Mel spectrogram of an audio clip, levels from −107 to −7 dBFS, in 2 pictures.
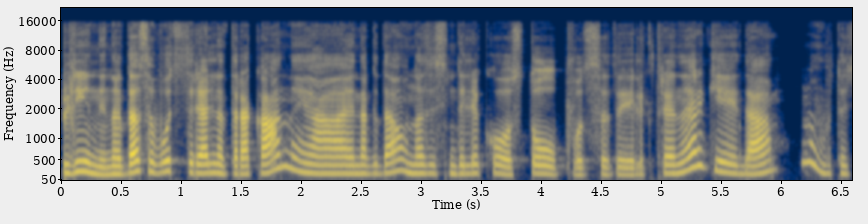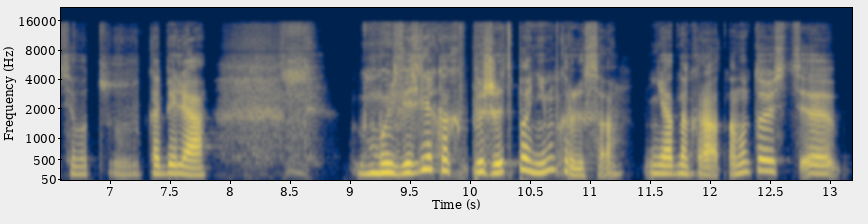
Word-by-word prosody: блин, 205 -2 +1
иногда 180 +6 +5
заводятся 235 0 -2
реально 200 0 +3
тараканы, 205 - +3
а 190 0 +2
иногда 195 +4 -1
у - - -6
нас 195 -2 -2
здесь 190 -1 -10
недалеко 190 -1 -4
столб 180 -2 -4
вот 165 +1 -6
с - - -11
этой 165 -1 -5
электроэнергией, 220 - -2
да. 185 +6 +1 0.2
Ну, 440 -4 -6
вот 190 0 -14
эти 185 0 -10
вот, 175 0 -13
з 85 0 -17
кабеля. 180 -4 +2 1.2
Мы 200 +2 +3
видели, 210 +8 +3
как 255 -4 -1
бежит 210 -1 +3
по 280 - +4
ним 235 +2 -1
крыса 165 - -5 0.2
неоднократно. 190 0 0
Ну, 215 +3 -3
то 255 +2 +1
есть, 245 0 -3
э, 190 -1 0
195 Hz, 160 wpm, -23 LUFS, 185-225 Hz, 1.2 s, иногда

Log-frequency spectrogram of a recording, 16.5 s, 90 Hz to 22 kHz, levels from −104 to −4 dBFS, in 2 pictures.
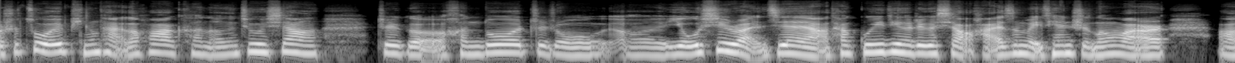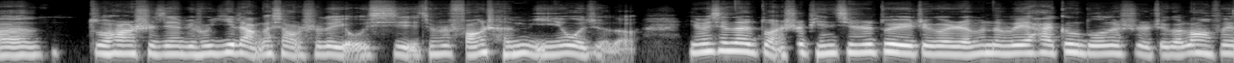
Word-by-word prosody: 是 215 +4 -6
作 255 +2 -1
为 235 0 +5
平 240 -2 -5
台 240 -2 -3
的 195 - -4
话， 230 -1 -1
可 210 +1 -10
能 190 +1 -7
就 245 +3 0
像 235 -3 -2 0.3
这 215 -2 -3
个 190 -2 -3
很 195 -2 -6
多 225 +2 +1
这 220 -1 -7
种， 180 -2 -5
呃， 180 0 -9
游 200 +2 +2
戏 250 +5 0
软 230 -5 +3
件 220 -1 +1
呀， 170 -3 +3
它 220 - -3
规 230 +2 0
定 240 -2 +2
这 215 - +2
个 210 - +2
小 210 - -1
孩 - - -1
子 205 - -4
每 215 -4 0
天 215 +4 -2
只 210 -3 -3
能 190 +3 -3
玩 195 - +2
儿， 185 0 +4 0.3
啊， 185 0 0 0.4
多 215 -3 0
长 215 +1 +3
时 210 0 -1
间， 205 +1 -1
比 195 - -3
如 - - -2
说 205 - 0
1-2 215 0 +2
个 - - -1
小 200 -3 -3
时 195 +2 -6
的 195 -1 +1
游 180 - 0
戏， 180 +1 -3
就 200 - -6
是 210 - -3
防 195 +2 +1
沉 200 -5 -2
迷， 205 -2 -1
我 210 -4 +2
觉 185 +1 -8
得。 - - -10 0.3
因 230 0 0
为 - - +6
现 265 +1 +3
在 260 -1 +6
短 225 -3 -1
视 - - -1
频 215 0 -1
其 230 +1 -2
实 230 +1 +3
对 230 -2 +7
这 205 0 0
个 200 -1 +2
人 190 -1 +3
们 215 +2 0
的 215 - +1
危 220 +1 +4
害， 225 0 +1
更 235 +2 +2
多 210 -1 +1
的 215 - +1
是 200 -2 -5
这 180 - -6
个 185 - 0
浪 220 +1 +2
费 215 +1 -3
210 Hz, 305 characters per minute, -22 LUFS, 195-225 Hz, 0.4 s, 对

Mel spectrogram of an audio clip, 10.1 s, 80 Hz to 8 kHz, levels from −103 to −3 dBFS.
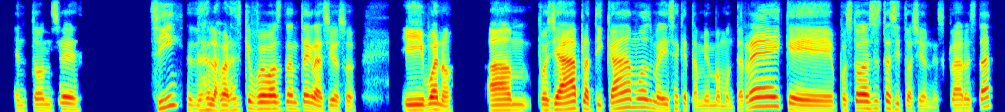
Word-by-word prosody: Entonces, 145 +3 -2 0.7
sí, 245 +9 -3
la 140 0 -5
la 140 - 0
verdad 140 0 +1
es 150 - -14
que 190 - -2
fue 175 0 +3
bastante 175 0 +2
gracioso. 135 -5 -2 0.4
Y 140 0 +2
bueno, 140 -5 +3 0.3
am, 140 +1 +2
pues, 145 -2 -3
ya 160 +4 +7
platicamos, 195 - 0
me 160 -5 -2
dice 150 +4 -5
que - - -7
también 125 +2 -10
va - - -7
a - - -8
Monterrey, 235 - +2
que, 135 -6 +1
pues, 140 - -9
todas 185 -1 +4
estas 185 -1 -4
situaciones, 125 -7 -10
claro 135 +1 -4
está. 215 - -1
145 Hz, 180 wpm, -23 LUFS, 135-180 Hz, 0.7 s, ya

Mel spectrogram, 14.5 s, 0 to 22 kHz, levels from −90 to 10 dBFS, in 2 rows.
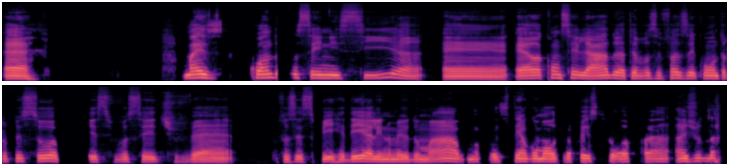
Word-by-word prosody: é. 130 -2 +5 1.5
Mas 165 -3 +5 0.2
quando 175 +1 +3 0.2
você 175 -2 -1
inicia, 155 -1 0 0.2
eh, 125 -1 0
é 140 +1 +2
aconselhado 150 -1 +2
até 140 +1 +1
você 140 +1 -5
fazer 145 0 -1
com 140 - -2
outra 140 0 0
pessoa, 145 +1 0
porque 130 -2 -6
se 125 +1 -17
você 120 -1 -3
tiver 110 -2 -3 0.5
você 130 +1 -2
se - - -14
perder 125 +2 +2
ali 125 -2 +3
no 120 - +2
meio 115 -1 +2
do 115 0 -3
mar 115 +6 +1
alguma 120 -2 -2
coisa, 120 0 -4
você - - -21
tem 145 - +2
alguma 135 0 +4
outra 135 +1 +1
pessoa 145 -1 0
pra 135 -1 -3
ajudar. 145 +1 -1
135 Hz, 145 wpm, -24 LUFS, 125-150 Hz, 1.5 s, é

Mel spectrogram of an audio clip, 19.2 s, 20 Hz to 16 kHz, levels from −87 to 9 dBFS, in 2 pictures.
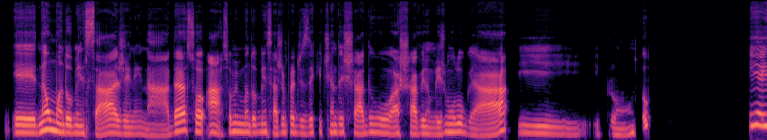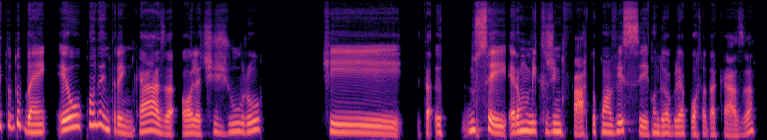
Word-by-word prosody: eh, 155 -1 +3
não 215 +6 +6
mandou 170 -6 +3
mensagem, 150 -2 0
nem 135 0 -10
nada, 115 - 0
só, 180 -3 0
ah, 165 0 +2
só 170 - -7
me 180 - -1
mandou 170 -2 -2
mensagem 160 -2 -5
para 165 0 -2
dizer 150 0 -6
que 175 - -13
tinha 165 -1 -6
deixado 155 -1 -3
a 140 - 0
chave 140 +1 -3
no 140 - -6
mesmo 130 +7 -4
lugar 120 -8 0
e 140 -5 -7
e - - -19
pronto. 125 +4 -8 1.2
E 310 +1 0
aí, 300 -1 +3
tudo 300 +2 -1
bem. 170 -1 +3
Eu 250 +7 +7
quando 320 +2 +1
entrei 210 - +1
em 135 - -6
casa 175 -6 +2
Olha 145 0 +2
te 170 +5 -8
juro 175 +7 -1 0.8
que 155 - +1 0.2
tá - - 0
hã, 160 - 0 0.2
não 200 +2 0
sei, 150 -8 +4
era 165 +3 +4
um 190 - +4
mix 185 -2 +1
de 180 - 0
infarto 180 -1 0
com 175 - -5
AVC 165 -4 0
quando 155 +2 -4
eu - - 0
abri 145 0 -3
a 140 - -1
porta 135 -1 -4
da 130 - -4
casa, 120 - -4
160 Hz, 175 wpm, -21 LUFS, 140-175 Hz, 1.2 s, Eu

